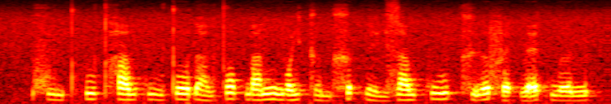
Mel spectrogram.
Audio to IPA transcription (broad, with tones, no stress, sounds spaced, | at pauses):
x ṳ˨˩ n t̪ʰ u˧ t̪ʰ a˧ w k w ṳ˨˩ t̪ o˧ ɗ a̤˨˩ w t̪ ɔ˧ k w a˨˦ n ɲ ɔ˨˦ j k ə̤˨˩ m x ə˦˥ p̚ l e̤˨˩ j z a˧ w k w u˦˥ t̚ x ɨ̰˧˥ ə̯ f ɛ˨˩ t̚ l ɛ̰˧˥ k w ə˧ n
